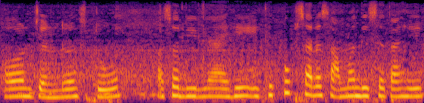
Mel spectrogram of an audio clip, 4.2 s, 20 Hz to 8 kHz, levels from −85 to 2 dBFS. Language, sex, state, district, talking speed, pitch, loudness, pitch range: Marathi, female, Maharashtra, Gondia, 170 wpm, 225 Hz, -14 LUFS, 220-240 Hz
